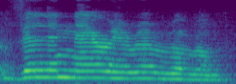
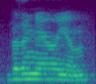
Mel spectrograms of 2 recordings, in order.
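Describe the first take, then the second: First: "Villenarium" very slow, the ending stretched and rolled along; drawn-out sounding out. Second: Said in the usual way. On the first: Shown as a demonstration. Plant owner stumbling over a name, "Villenarium" slowly drawn out. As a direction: stretch the end of "Villenarium" playfully.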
